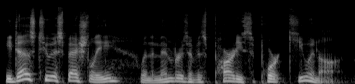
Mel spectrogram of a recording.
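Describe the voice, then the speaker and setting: A man's voice: mid-range voice, very animated, fast, slightly rough, dry recording, studio quality. A man co-hosting a podcast, reading odd news stories aloud with casual, wry, joking commentary. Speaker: podcast co-host.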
